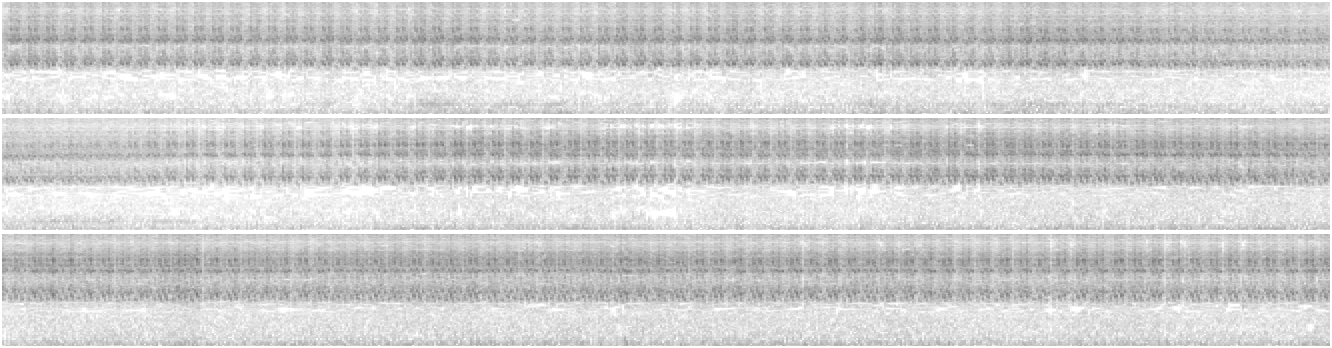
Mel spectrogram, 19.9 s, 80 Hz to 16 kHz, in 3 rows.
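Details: Kutsuwamushi katydid song recorded in Japan, autumn 2014: a relentless high buzzing made of quick rhythmic pulses, dipping briefly in loudness around the middle before swelling back, steady rasping texture.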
